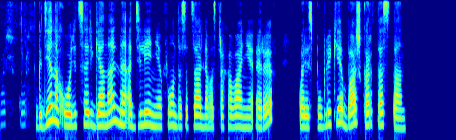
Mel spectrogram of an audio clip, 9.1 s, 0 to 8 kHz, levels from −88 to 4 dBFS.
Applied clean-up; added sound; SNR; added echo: none; none; none; none.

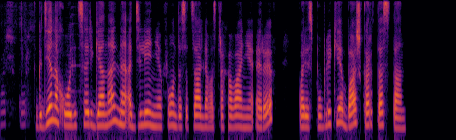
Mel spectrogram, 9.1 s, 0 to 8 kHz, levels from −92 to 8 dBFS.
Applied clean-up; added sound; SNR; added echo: neural separator model SepFormer DNS4.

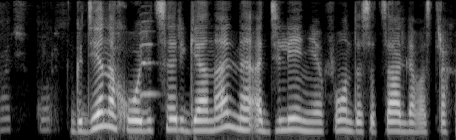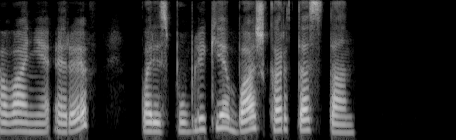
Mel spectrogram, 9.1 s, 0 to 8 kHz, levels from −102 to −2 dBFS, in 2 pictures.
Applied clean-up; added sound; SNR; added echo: neural mask model RNNoise.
